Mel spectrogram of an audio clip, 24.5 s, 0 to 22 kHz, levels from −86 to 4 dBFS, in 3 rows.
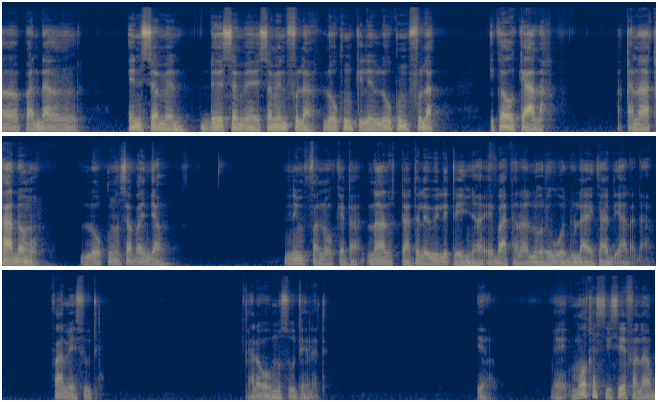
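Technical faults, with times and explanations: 8.85 s to the end, one channel drops out: from 8.85 s the speech falls abruptly by about 6 dB and stays at that lower level through to the end of the clip, with no recovery. This is the drop expected when one side of a stereo feed goes silent and the remaining channel is summed to mono, so the content shared by both channels loses half its contribution. The cause is likely a lost connection or failed channel upstream of the mono sum.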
